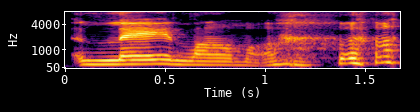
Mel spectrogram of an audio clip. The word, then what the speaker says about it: Lailama: Last but not least here, the proper pronunciation of your name. So go ahead and say it just to make sure. It's Leilama.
